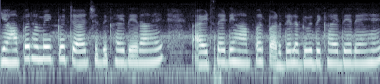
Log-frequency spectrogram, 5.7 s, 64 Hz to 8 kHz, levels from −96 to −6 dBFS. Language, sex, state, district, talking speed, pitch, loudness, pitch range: Hindi, female, Chhattisgarh, Raigarh, 200 wpm, 220 Hz, -17 LUFS, 215-230 Hz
